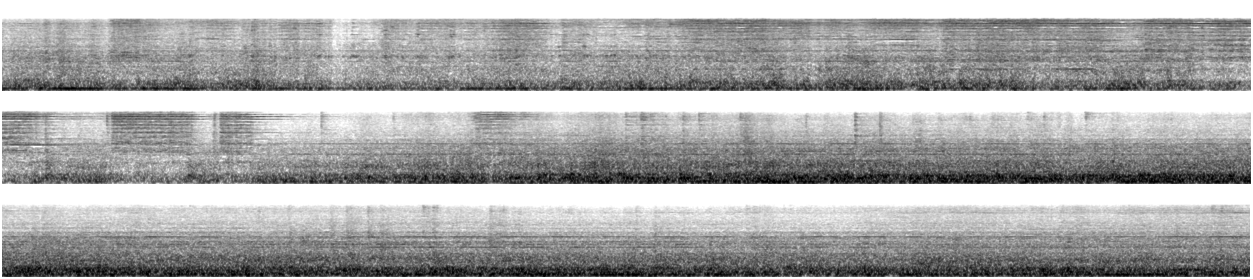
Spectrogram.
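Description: Freight cars of a manifest train rolling slowly past: hopper cars, then autorack cars, steel wheels rumbling on the rails with a thin, steady wheel squeal. It grows a little louder about halfway through.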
